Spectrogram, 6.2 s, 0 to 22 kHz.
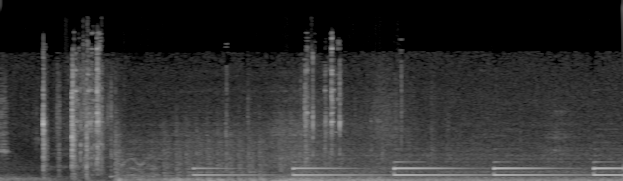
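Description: A 2004 Mercury Grand Marquis with a suspect battery: keys jangle, then the starter cranks and the engine catches into a steady idle while a two-tone door chime repeats about once a second.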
